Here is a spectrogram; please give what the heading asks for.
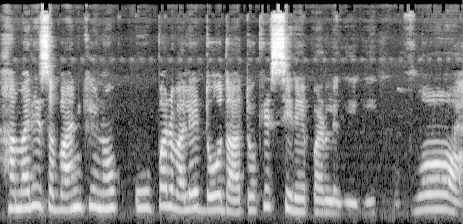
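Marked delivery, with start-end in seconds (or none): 4.1-4.6 thick "وا" as emphatic z, tongue tip on upper teeth; mouth-filling Zaa. Shown as a demonstration. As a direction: say "وا" full-mouthed, tongue back raised. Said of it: "منہ بھر کر اسے ادا". ("وا" موٹا ظا، منہ بھر کر)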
